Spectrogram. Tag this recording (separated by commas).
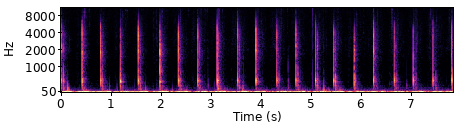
footsteps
